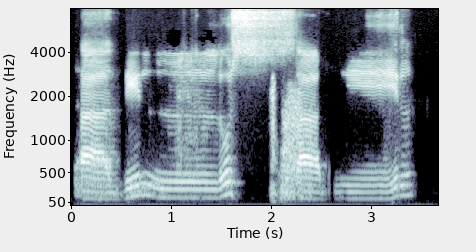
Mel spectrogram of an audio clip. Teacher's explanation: Bak kasroh ya sukun mat tobi'i, tetapi karena bertemu dengan huruf terakhir yang dibaca sukun karena wakof, maka menjadi mat arid lis sukun. Dibaca panjang, boleh 6, boleh 4, boleh 2 harokat.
